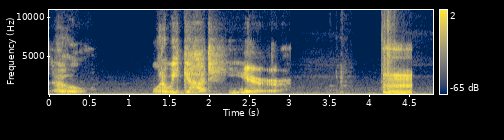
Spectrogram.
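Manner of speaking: high, slow, drawn-out imp creature voice. Voicing an imp who appears before the players: imp voice. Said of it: "an imp appears before you all, and he says".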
